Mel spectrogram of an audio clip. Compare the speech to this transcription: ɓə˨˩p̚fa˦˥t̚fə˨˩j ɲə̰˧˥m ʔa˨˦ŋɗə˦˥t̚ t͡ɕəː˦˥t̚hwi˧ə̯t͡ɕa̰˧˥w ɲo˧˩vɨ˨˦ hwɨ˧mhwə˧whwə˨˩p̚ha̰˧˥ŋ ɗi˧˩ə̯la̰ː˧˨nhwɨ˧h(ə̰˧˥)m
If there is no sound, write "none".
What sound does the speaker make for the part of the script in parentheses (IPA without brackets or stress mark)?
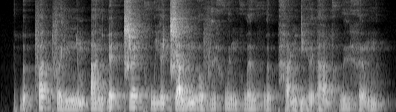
ə̰˧˥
